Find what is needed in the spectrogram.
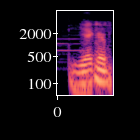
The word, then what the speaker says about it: Jäger: Jäger pra pronúncia alemã, mas Moving Like a Jagger.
